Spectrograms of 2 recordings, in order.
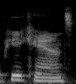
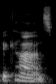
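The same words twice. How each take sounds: First: It is said the Southern way. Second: It is said the speaker's non-Southern way.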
